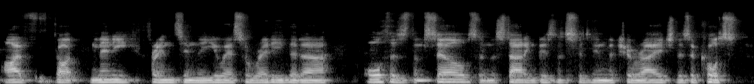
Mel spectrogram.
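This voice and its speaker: A man's voice: deep voice, level tone, normal speed, slight background noise, rough recording. A middle-aged Australian man answering interview questions in an earnest, plain-spoken, conversational way. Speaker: interview guest, small business owner.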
